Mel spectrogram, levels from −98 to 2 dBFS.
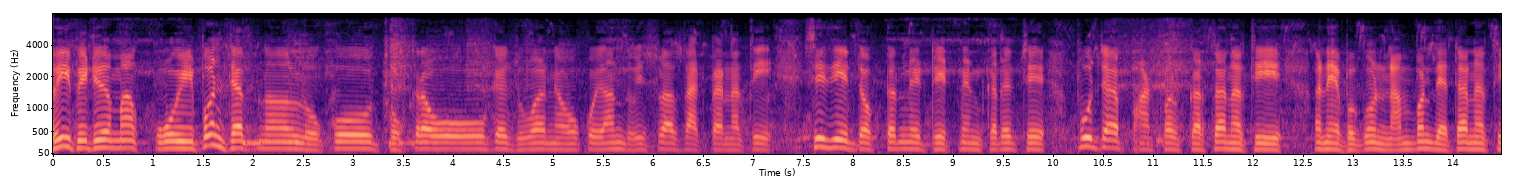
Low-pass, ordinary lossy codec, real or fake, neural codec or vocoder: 7.2 kHz; none; fake; codec, 16 kHz, 16 kbps, FunCodec, trained on Chinese and English, 50 frames a second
